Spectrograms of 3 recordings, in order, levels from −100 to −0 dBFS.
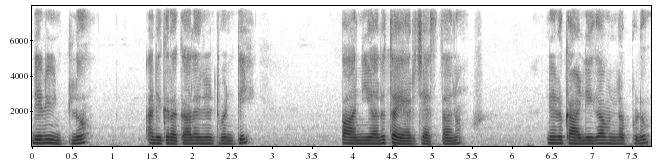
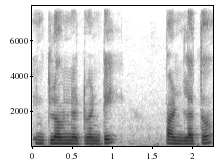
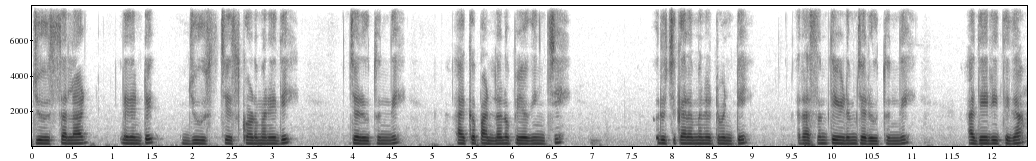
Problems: none marked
